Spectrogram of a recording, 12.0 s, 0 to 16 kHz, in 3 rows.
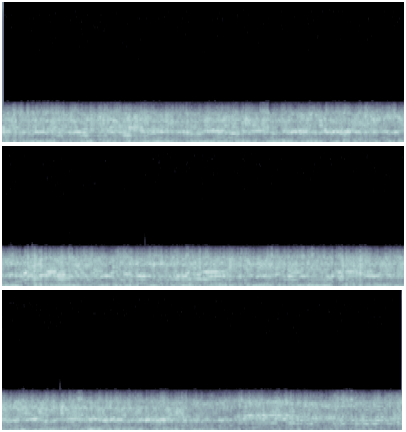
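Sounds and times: music playing: 0.0 - 12.0.

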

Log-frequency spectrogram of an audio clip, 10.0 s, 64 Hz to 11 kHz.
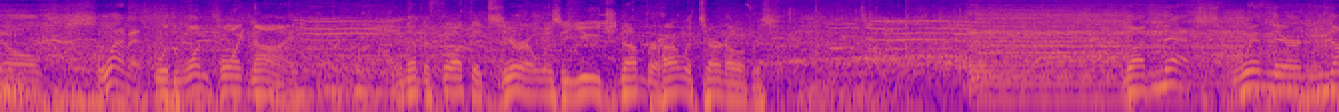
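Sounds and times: arena crowd noise: 0.0 - 10.0
low buzzing game horn: 7.2 - 10.0.

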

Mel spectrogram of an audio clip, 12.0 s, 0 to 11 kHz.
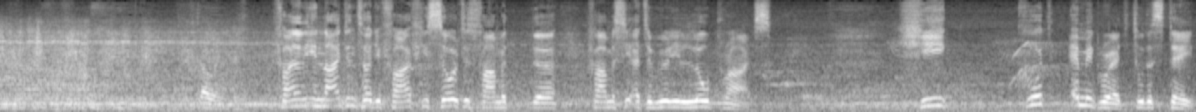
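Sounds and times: engine drone: 0.0 - 11.9
low hum: 0.0 - 11.9.

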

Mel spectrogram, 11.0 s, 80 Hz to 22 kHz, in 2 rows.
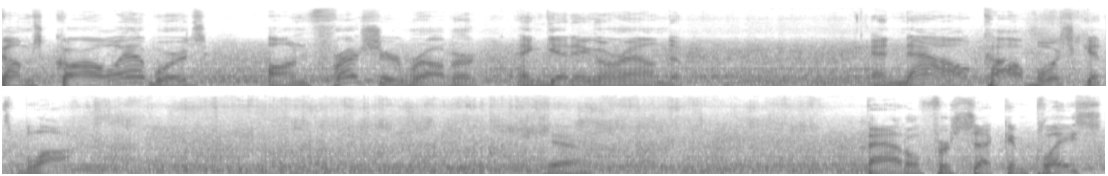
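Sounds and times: racing car engines at speed: 0.0 - 11.0.

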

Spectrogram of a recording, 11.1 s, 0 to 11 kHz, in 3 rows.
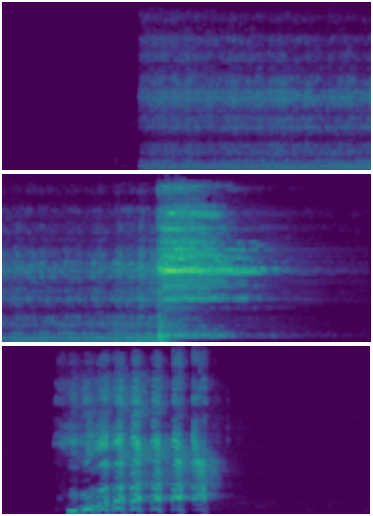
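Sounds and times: drum roll: 1.4 - 6.8
cymbal crash: 4.3 - 6.8.

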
